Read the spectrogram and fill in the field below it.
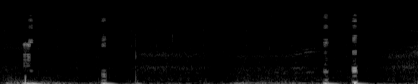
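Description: Computer mouse clicks on a web page: a few sharp, isolated clicks spaced out over a few seconds, close and fairly clear against a quiet room background.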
